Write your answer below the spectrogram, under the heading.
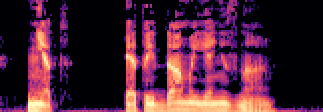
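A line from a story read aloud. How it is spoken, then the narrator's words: Simple plain answer. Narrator (Russian): Ревекка ответила просто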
